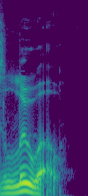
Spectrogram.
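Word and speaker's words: luo (λύω): The root word in the Greek for interpretation is luo, L-U-O, we'd spell it.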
